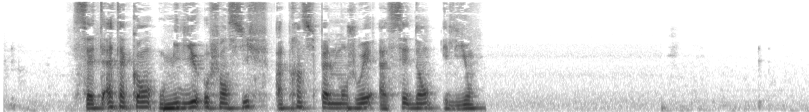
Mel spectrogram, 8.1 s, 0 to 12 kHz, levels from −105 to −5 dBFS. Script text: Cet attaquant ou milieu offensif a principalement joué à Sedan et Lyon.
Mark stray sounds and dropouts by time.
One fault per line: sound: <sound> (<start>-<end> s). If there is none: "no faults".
no faults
